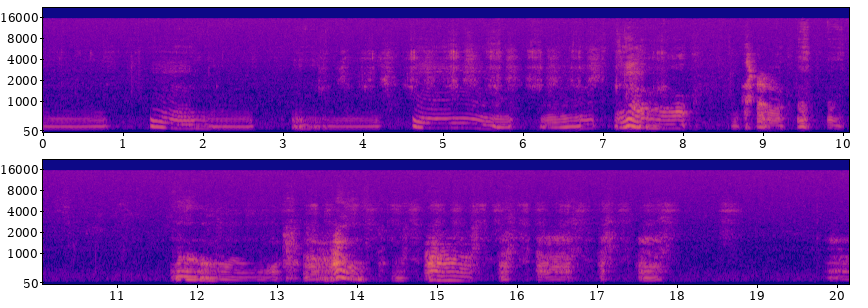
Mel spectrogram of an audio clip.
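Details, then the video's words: Sadie, a seven-year-old white Labrador, indoors, talking and complaining to coax Holly, an eight-year-old black pug, into play: drawn-out, warbling, moaning whines in bursts of one to two seconds, rising and falling, with short pauses between. "Sadie begging for attention"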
